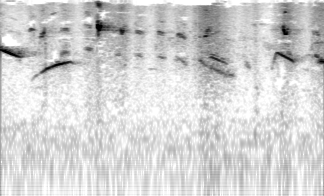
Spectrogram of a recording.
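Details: Green-winged saltator in Judas song, meant to warm up a cold bird. It gives a clear, falling whistle, then a long rising slur, with soft chirps and a raspy note between.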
